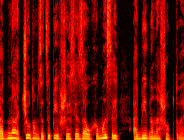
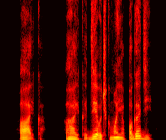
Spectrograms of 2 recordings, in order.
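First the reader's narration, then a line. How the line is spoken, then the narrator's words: Muffled murmur. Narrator (Russian): бормочет в макушку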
